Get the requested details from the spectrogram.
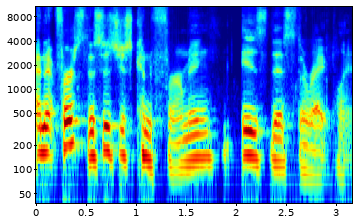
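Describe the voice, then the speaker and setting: A man speaks in a normal speaking voice at a fairly slow pace. His intonation is lively, and the background is quiet. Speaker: software trainer. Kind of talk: live webinar tutorial. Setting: live webinar with screen share.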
